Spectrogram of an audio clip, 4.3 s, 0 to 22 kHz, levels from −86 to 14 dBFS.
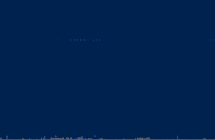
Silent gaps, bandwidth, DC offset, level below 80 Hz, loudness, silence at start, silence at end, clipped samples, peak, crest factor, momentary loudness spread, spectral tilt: none; 16 kHz; 0.2%; -68 dBFS; -62 LUFS; 0 s; 0 s; under 0.1%; -40 dBFS; 18 dB; 11 LU; -10 dB/octave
